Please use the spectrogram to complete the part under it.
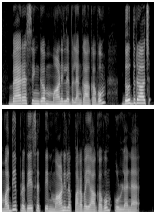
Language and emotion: Tamil, neutral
